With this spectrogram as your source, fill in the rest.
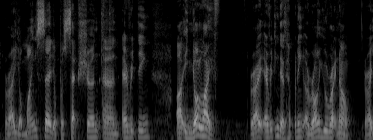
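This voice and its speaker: A man's voice: medium pitch, mellow. A middle-aged man teaching a motivational class, earnest and repetitive with many fillers. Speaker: teacher and business mentor.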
